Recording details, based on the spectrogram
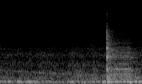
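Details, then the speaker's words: Stand fan on speed 1, powered: a steady low hum while the blades barely try to turn, stalled. Likely dried-out oil and a worn shaft/bushing, with the shaft wobbling in the bushing. "Umuugong na lang siya. So pag ganyan ang case is ano natuyuan ' langis at malamang sira na 'yung shafting or bushing kaya ganyan."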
